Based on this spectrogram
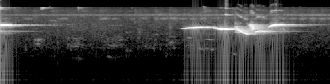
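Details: White-rumped shama singing: after a brief whistled note and a pause, one rich whistled phrase opens on a steady tone, twists into fast warbling slurs and ends on a higher held whistle.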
